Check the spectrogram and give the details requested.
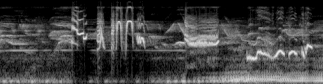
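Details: Oriental magpie-robin (kacer) in brief lure song to provoke rival birds. A few sharp whistles and a buzzy burst are followed by a wavering, warbled trill over a low background hum.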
